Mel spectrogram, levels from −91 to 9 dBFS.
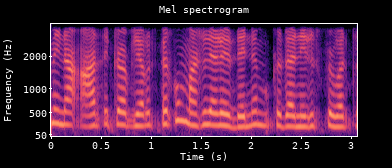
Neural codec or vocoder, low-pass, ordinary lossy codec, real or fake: autoencoder, 44.1 kHz, a latent of 192 numbers a frame, MeloTTS; 3.6 kHz; none; fake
